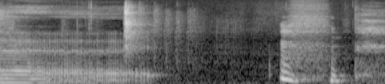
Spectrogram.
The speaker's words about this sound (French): c'est le petit chat, le petit qui joue. le petit chat qui joue avec. c'est zéro déchet, hein. je suis impressionnée, il n'y a pas de plastique dans son boule d'argile. c'est une boule d'argile de ma plante.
